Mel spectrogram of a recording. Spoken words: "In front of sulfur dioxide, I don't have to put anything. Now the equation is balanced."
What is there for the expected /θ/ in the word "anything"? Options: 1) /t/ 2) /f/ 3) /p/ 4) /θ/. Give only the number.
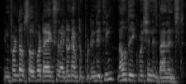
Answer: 1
